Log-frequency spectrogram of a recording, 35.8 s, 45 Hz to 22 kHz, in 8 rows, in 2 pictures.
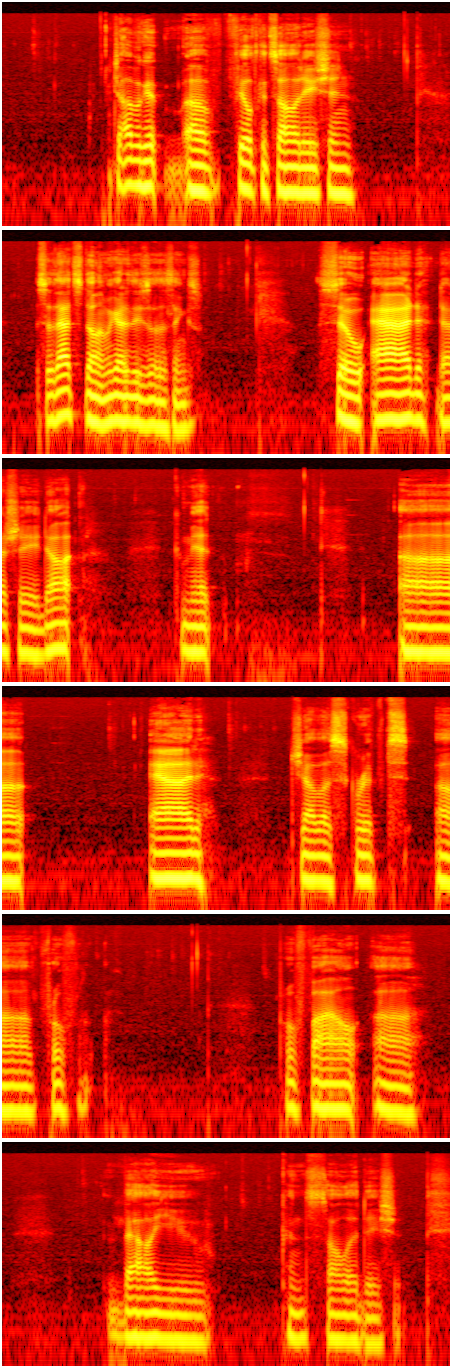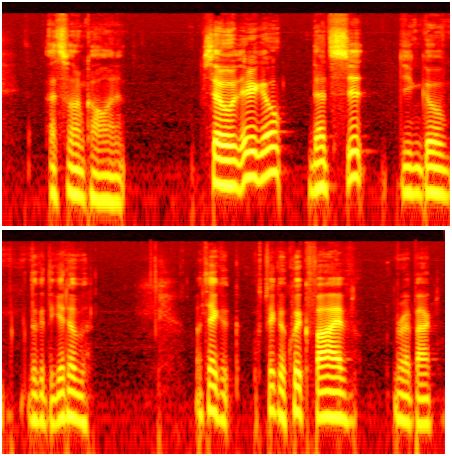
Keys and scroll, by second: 0.0-11.8 typing, 9.5 Return, 14.2-20.5 typing, 22.6-28.1 typing, 32.5-33.9 typing.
